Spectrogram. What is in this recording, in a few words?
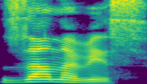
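"занавес", Komi, female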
